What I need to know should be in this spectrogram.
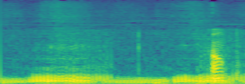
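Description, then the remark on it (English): A low, rumbling cat purr pulses steadily throughout, soft, with a brief higher chirp-like sound breaking in near the end. “Can we hear the cat purrs?”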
